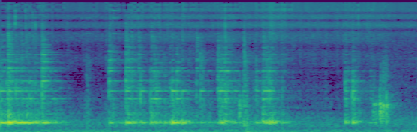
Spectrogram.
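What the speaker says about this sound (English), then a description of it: "So I'm gonna go ahead and throw in some onion that I already had chopped." Chopped onion goes into a pot with aromatics for coconut Thai chili soup, making close, intermittent clatter and scraping from the pot and utensils, with a soft sizzle between the louder knocks.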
